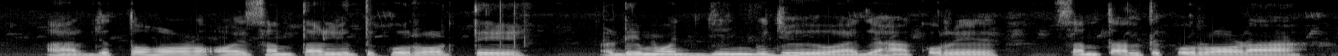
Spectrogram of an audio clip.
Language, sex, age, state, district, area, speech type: Santali, female, 45-60, West Bengal, Birbhum, rural, spontaneous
